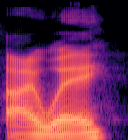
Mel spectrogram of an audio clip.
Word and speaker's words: Iowa: Ross, are you familiar with the town that looks like Iowa in Louisiana, but it's pronounced Iwayi?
